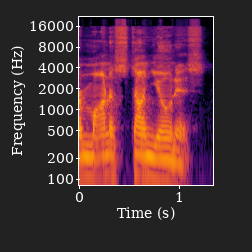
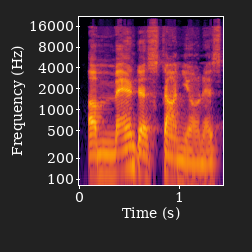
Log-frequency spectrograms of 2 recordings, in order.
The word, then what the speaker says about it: Eimantas Stanionis: and our brother Sid UK says, who does Coach see winning between Vergil and Eimantas Stanionis? That's how I say his name, by the way. Eimantas Stanionis.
